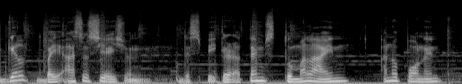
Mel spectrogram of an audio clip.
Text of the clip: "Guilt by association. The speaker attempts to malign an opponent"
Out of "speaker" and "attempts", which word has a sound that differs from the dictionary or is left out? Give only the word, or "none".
none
